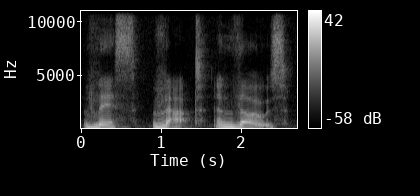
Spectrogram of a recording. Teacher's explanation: This is the voiced th sound in words like this, that, and those. To make this sound, your tongue goes between your teeth and your tongue lightly touches your top teeth. Your voice vibrates here in your throat. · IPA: /ð/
